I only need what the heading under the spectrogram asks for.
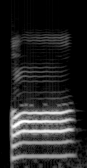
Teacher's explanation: نشأت من تطويل فتحة قا، إذن طولت فتحة قا فنشأ حرف الألف · Term: المد الطبيعي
